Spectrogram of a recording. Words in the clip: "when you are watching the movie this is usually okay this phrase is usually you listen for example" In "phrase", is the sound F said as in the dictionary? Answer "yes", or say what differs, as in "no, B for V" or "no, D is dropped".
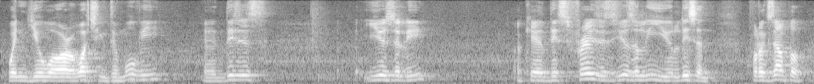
yes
